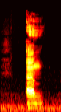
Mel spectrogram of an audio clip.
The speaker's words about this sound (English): My car just beeped. I wonder why it just beeped.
